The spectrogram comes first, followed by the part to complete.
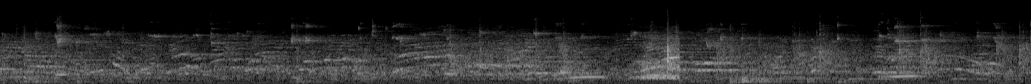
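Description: Live basketball game sound in a large gym: a ball bouncing on the hardwood court, sneakers squeaking, and players and spectators calling out, with a louder burst about two-thirds of the way through.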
